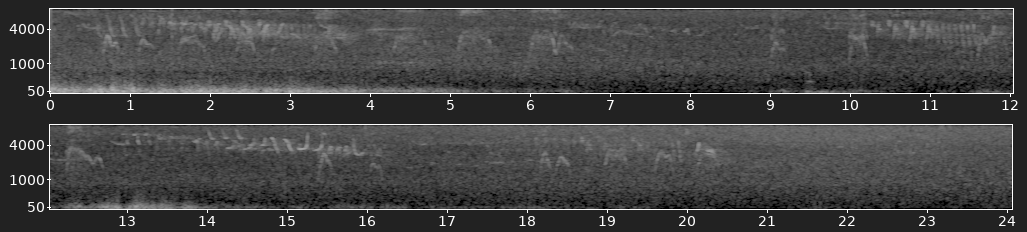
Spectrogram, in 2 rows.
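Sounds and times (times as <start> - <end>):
wind rumble on microphone: 0.0 - 6.5, 11.7 - 16.9
bird chirps and trills: 0.4 - 8.0, 8.9 - 20.4
outdoor hiss: 2.9 - 24.0.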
